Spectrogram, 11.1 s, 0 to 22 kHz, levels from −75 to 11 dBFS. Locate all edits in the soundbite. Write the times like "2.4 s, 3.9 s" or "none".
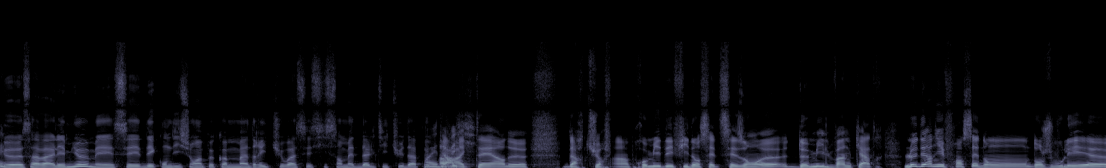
4.4 s, 6.1 s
